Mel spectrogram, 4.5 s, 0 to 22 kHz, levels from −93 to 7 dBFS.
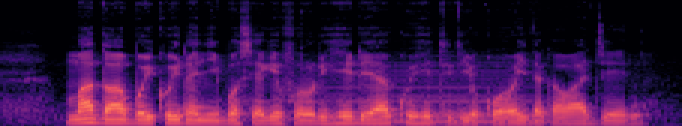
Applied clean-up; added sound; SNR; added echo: none; Bowed string instrument; 20 dB; none.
